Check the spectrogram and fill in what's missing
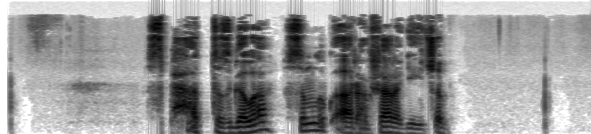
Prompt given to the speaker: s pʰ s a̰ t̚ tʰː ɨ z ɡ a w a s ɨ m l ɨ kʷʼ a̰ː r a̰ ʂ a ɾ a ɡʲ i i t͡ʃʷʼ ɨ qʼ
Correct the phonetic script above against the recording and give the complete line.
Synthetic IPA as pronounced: s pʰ ħ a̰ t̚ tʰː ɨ z ɡ a w a s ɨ m l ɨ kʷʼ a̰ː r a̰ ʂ a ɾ a ɡʲ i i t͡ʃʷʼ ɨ pʼ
